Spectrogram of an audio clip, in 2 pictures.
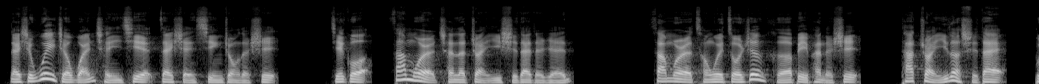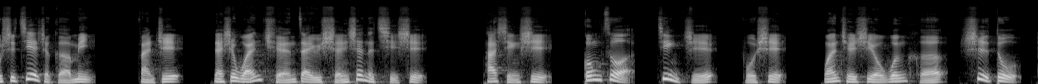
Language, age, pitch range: Chinese, 20-39, 105-130 Hz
